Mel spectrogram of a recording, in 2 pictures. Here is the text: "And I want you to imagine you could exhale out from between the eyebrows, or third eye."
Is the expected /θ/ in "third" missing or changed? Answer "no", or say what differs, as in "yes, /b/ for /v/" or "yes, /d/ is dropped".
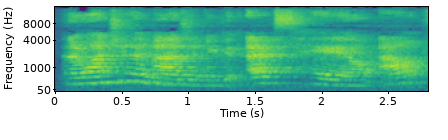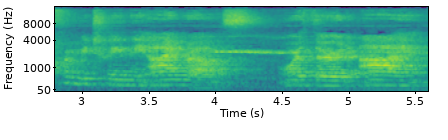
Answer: no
